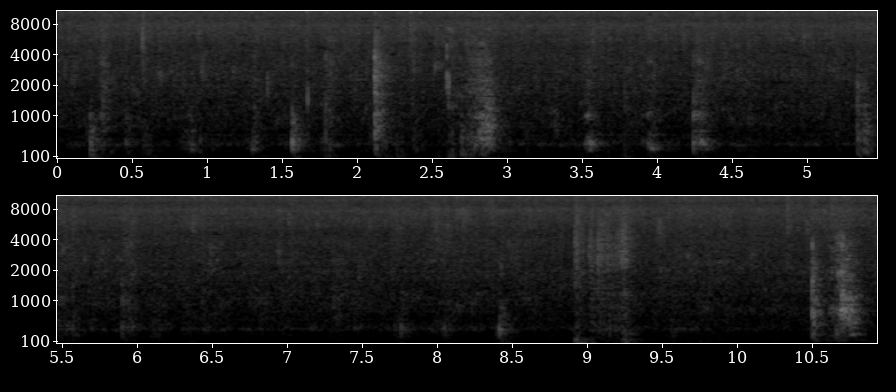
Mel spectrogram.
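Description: Irregular light clicks and knocks of kitchen work, some with a brief ring, and a short hiss about nine seconds in.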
